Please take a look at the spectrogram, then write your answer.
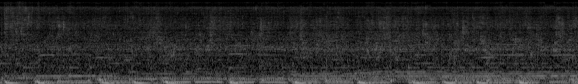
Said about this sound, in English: go ahead and wash the remaining particles from your hands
